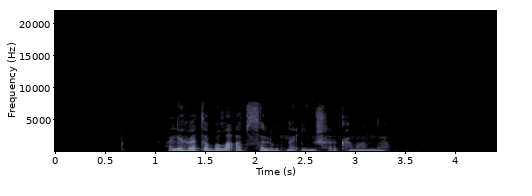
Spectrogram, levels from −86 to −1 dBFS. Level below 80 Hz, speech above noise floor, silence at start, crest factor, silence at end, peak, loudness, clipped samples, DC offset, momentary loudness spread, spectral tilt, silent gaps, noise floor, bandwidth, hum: -82 dBFS; over 45 dB; 1.15 s; 24 dB; 1.05 s; -24 dBFS; -46 LUFS; under 0.1%; under 0.1%; 10 LU; -6 dB/octave; none; under -90 dBFS; 8 kHz; none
